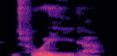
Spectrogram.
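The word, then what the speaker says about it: Essaouira: atribuyen poderes mágicos, esa o Uira, que se debe pronunciar muy rápido, como si las vocales casi no existieran en esta palabra, que siempre suena sorpresiva, Sueira, nombre veloz y silbante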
